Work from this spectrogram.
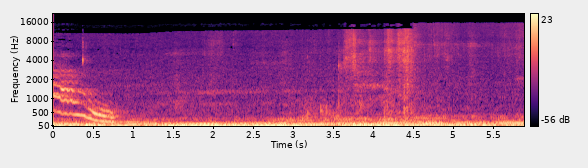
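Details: A cat among cats and kittens at play and fighting in a tunnel gives one short descending meow at the start. Rustling, scuffling movement and a low steady rumble follow.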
